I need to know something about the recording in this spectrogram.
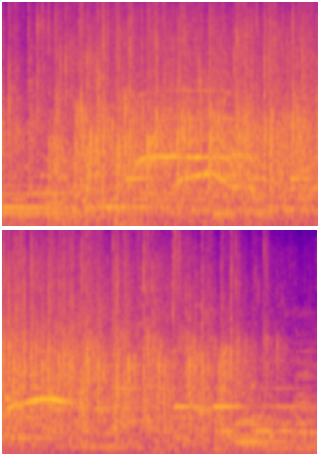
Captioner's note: audience applauding and cheering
